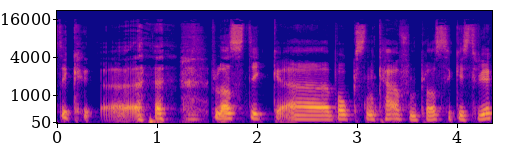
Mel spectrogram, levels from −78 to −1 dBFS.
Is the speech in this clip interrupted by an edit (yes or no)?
yes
